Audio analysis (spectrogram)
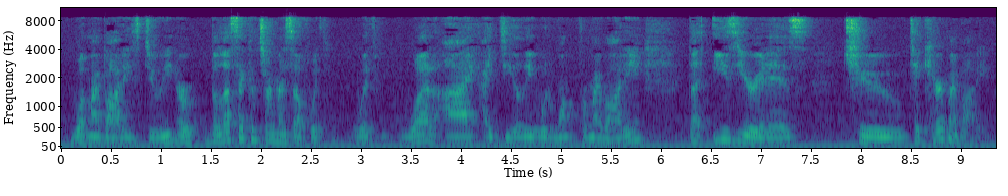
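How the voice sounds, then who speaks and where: A man in his thirties, a podcast host answering a viewer's question in a casual, candid, chatty way. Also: on the high side. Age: 30s. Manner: chatty and candid, with frequent restarts and laughs. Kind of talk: casual solo talk. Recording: echoey room with faint background noise.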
